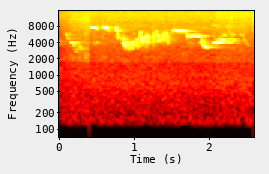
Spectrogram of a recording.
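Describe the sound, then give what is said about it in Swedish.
A European robin sings at midday in sunshine: a thin, high, wistful warbling phrase whose delicate trills rise and fall over soft background hiss. The song is quiet, with no voices. “Nu hör vi hur en eh, rödhake tränger igenom här eh, med en lite melankolisk ramsa, silverpålande.”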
